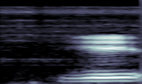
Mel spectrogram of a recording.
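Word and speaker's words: jag: लेकिन जब स्वीडिश में इसे प्रोनाउंस करेंगे तो वो कुछ जो वर्ड्स हैं साइलेंस कर देते हैं, जैसे वो योग को या, आर को ए, यो एफ्रॉन मालमो, ठीक है।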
